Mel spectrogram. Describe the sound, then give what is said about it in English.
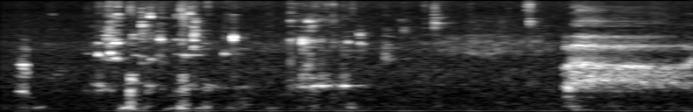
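A drink is poured over ice: a few sharp clinks and drips, then a steady splashing pour that fills the final second. The sounds are fairly quiet, with no talking. “Oh, there we go. That's over nice. ice.”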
